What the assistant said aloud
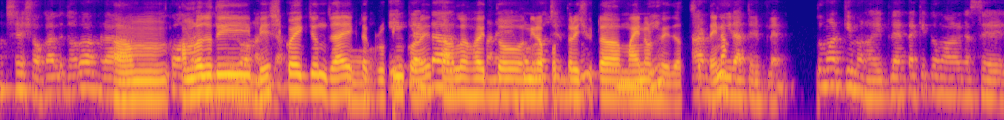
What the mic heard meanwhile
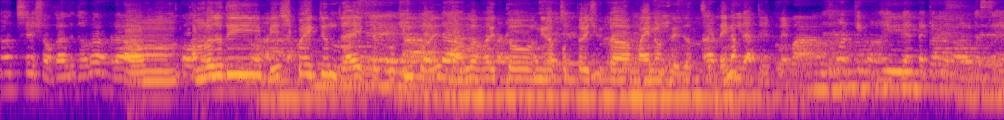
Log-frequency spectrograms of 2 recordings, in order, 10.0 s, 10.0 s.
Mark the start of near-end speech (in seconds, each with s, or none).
2.6 s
